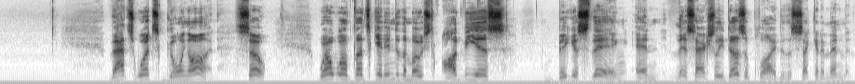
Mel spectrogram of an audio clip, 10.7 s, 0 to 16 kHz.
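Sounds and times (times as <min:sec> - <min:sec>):
pellet stove blower humming distributing heat through a small house: 0:00.0 - 0:10.6
speech: 0:01.4 - 0:03.4, 0:04.0 - 0:06.4, 0:07.0 - 0:10.6.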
